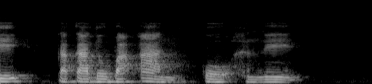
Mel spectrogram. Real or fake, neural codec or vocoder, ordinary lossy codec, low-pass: real; none; Opus, 16 kbps; 7.2 kHz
